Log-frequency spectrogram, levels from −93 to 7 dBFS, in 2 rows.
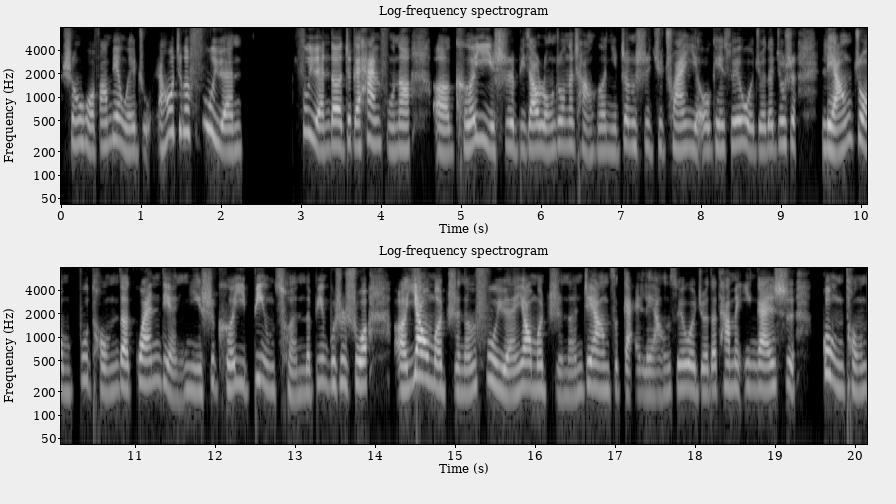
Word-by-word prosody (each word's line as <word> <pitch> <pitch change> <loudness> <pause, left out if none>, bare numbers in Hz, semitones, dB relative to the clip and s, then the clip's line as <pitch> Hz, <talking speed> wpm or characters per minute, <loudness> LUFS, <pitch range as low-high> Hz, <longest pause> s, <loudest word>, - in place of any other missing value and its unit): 生 255 -1 -4
活 215 -4 -3
方 235 +2 -4
便 280 -2 -1
为 200 -2 -5
主， 390 - -14
然 - - -5
后 360 - +2
这 375 +1 -5
个 360 -1 +1
复 405 0 -3
原 210 -5 -2 0.7
复 360 -2 -5
原 215 -7 +2
的 240 -1 +6
这 260 - -3
个 235 -2 +2
汉 260 -4 +6
服 210 -4 -11
呢， 215 0 +2 0.3
呃， 195 -2 +2
可 225 +4 0
以 260 -6 +2
是 230 +3 0
比 210 0 -13
较 215 0 +4
隆 210 -1 -4
重 245 +1 -5
的 240 - -5
场 205 -5 -5
合， 205 +1 -9
你 200 -1 -14
正 235 +3 -4
式 235 0 -6
去 225 +3 -8
穿 220 0 0
也 210 - -5
Ok。 215 +2 -5
所 240 - -8
以 250 - +2
我 245 -4 -2
觉 200 0 -8
得 220 - -5
就 250 +3 -6
是， 250 0 -3 0.3
两 220 +3 +4
种 220 -10 -1
不 280 0 -9
同 210 -4 -9
的 230 -2 +4
观 265 +2 +2
点， 200 -9 -1
你 200 -2 -7
是 265 - -2
可 220 -3 -4
以 245 0 -3
并 255 -8 +2
存 185 -2 -4
的， 195 - -6
并 265 +6 -6
不 250 +1 -5
是 255 0 -4
说， 245 0 +3 0.4
呃， 215 - +7
要 310 +5 +12
么 230 -5 0
只 195 +1 -6
能 190 +3 -7
复 275 +1 -4
原， 190 -2 -2
要 235 0 +6
么 220 0 -3
只 180 -4 -9
能 175 +2 -13
这 245 - +1
样 215 -3 +3
子 210 - -2
改 205 - -2 0.2
良， 180 +2 -8
所 220 +1 -4
以 - - -2
我 225 -2 -1
觉 195 0 -7
得 210 +1 -3
他 230 -1 0
们 225 0 -6
应 225 -1 -11
该 220 0 +5
是， 440 - +2 0.3
共 295 -11 0
同 205 0 -8
225 Hz, 275 characters per minute, -25 LUFS, 205-250 Hz, 0.7 s, 要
